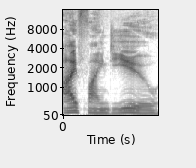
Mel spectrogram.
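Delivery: sultry, seductive, sensual, sexy woman's voice. Quoting a woman in a vr porn video, imitating a sensual woman's voice. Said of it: "it's like the most sensual voice".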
